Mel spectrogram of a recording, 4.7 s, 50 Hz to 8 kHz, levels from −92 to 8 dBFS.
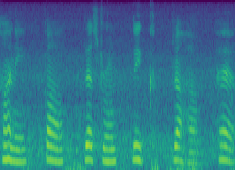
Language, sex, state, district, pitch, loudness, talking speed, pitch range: Hindi, female, Haryana, Rohtak, 235 Hz, -16 LUFS, 75 wpm, 215-245 Hz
